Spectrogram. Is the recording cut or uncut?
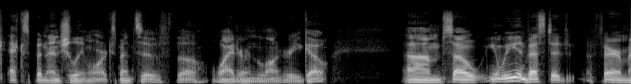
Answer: uncut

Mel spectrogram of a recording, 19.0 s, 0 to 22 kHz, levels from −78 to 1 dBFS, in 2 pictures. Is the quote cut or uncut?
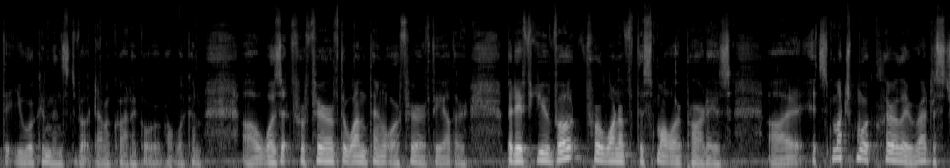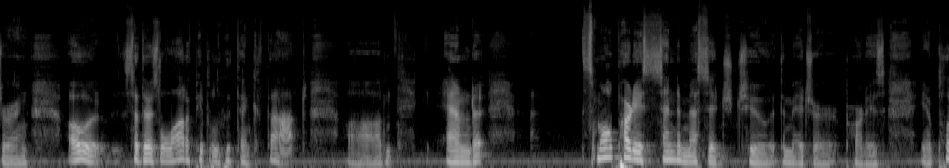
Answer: uncut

